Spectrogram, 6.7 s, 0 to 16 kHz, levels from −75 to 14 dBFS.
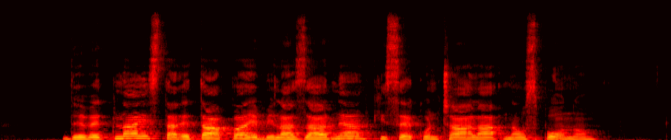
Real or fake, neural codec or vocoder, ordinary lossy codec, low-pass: fake; vocoder, 48 kHz, 128 mel bands, Vocos; none; 14.4 kHz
